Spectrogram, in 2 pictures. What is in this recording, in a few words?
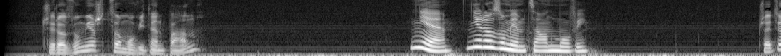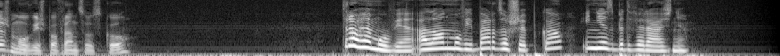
conversation; lektorek; firstyear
